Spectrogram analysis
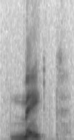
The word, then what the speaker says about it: mate: say these words again listen for the long a sound in each word that has a final e ready say the word as soon as you see it at eight at8 notice that the final e has no sound of its own pan pain pan pain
